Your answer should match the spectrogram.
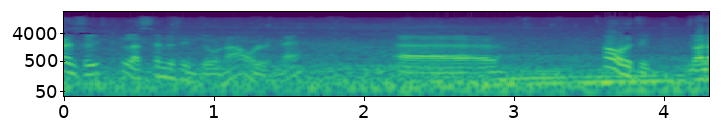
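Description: A man talking over a low hum of road traffic. About midway a steady pitched tone sounds for about half a second.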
